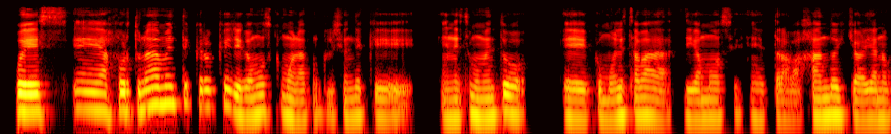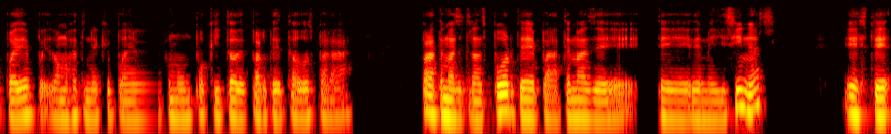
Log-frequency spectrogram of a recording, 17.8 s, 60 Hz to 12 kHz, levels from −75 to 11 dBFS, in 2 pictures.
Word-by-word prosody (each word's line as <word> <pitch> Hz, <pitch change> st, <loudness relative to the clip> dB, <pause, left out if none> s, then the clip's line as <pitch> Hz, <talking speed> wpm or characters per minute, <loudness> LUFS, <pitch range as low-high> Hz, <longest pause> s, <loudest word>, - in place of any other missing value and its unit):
Pues, 145 Hz, 0 st, +8 dB
eh, 160 Hz, -1 st, +2 dB
afortunadamente, 170 Hz, +8 st, +3 dB
creo 175 Hz, -2 st, -1 dB
que 180 Hz, 0 st, 0 dB
llegamos 135 Hz, +1 st, +2 dB
como 135 Hz, -4 st, -1 dB
a -, -, -1 dB
la 110 Hz, 0 st, -3 dB
conclusión 125 Hz, -1 st, -8 dB
de 125 Hz, +1 st, -3 dB
que, 120 Hz, -1 st, -3 dB, 0.2 s
en 120 Hz, 0 st, -2 dB
este 120 Hz, +4 st, -3 dB
momento, 125 Hz, +1 st, +2 dB, 0.3 s
eh, 115 Hz, -2 st, +1 dB
como 115 Hz, 0 st, -3 dB
él 125 Hz, -, +3 dB
estaba, 125 Hz, -3 st, -1 dB
digamos, 115 Hz, +1 st, -3 dB
eh, 115 Hz, -1 st, -8 dB
trabajando 115 Hz, +4 st, 0 dB
y 125 Hz, -, -1 dB
que 130 Hz, -, -6 dB
ahora 110 Hz, 0 st, 0 dB
ya 115 Hz, -, 0 dB
no 115 Hz, 0 st, -4 dB
puede, 115 Hz, +2 st, +1 dB
pues 130 Hz, -, -7 dB
vamos 115 Hz, 0 st, -4 dB
a -, -, -3 dB
tener 115 Hz, -2 st, -6 dB
que 110 Hz, -, -9 dB
poner 110 Hz, -1 st, -7 dB
como 115 Hz, -1 st, -4 dB
un 115 Hz, +1 st, -5 dB
poquito 120 Hz, 0 st, -3 dB
de 110 Hz, -, +1 dB
parte 115 Hz, 0 st, -4 dB
de 110 Hz, -, -2 dB
todos 115 Hz, +1 st, -3 dB
para 120 Hz, +2 st, -9 dB, 0.7 s
para 135 Hz, -, +3 dB
temas 120 Hz, -2 st, +3 dB
de -, -, -3 dB
transporte, 120 Hz, +3 st, +2 dB
para 115 Hz, -, -6 dB
temas 115 Hz, 0 st, -2 dB
de 110 Hz, 0 st, -2 dB, 0.2 s
de 115 Hz, -2 st, -2 dB
de 115 Hz, -1 st, -1 dB
medicinas, 145 Hz, +11 st, -1 dB, 0.6 s
este, 125 Hz, -2 st, +3 dB
120 Hz, 180 wpm, -20 LUFS, 115-135 Hz, 0.7 s, Pues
